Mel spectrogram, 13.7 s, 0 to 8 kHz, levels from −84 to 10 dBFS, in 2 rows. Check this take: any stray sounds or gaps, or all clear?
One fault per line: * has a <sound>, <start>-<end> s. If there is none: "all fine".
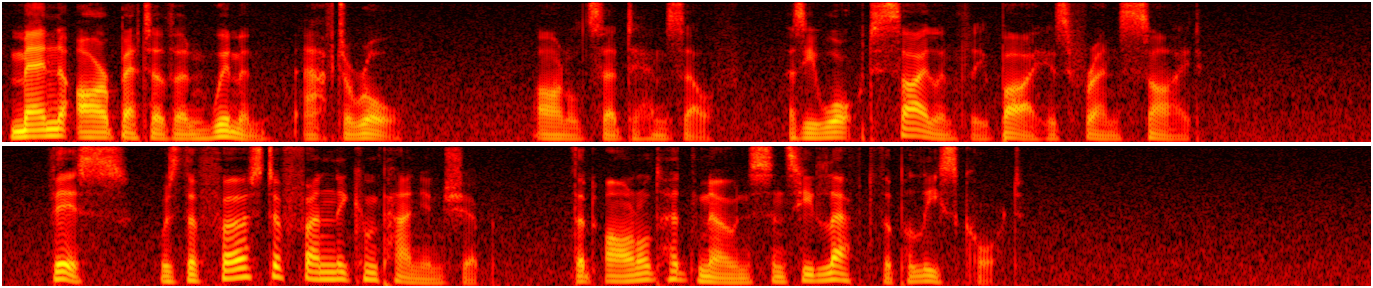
all fine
